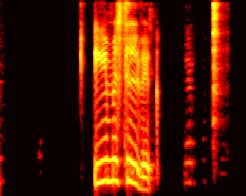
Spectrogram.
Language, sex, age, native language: Icelandic, male, 7, Icelandic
